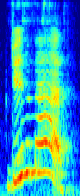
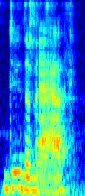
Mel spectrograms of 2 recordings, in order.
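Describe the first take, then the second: First: Higher, louder teasing repeat; playful emphatic. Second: Said in the usual way. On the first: Real, not acted. Vlogger teasing viewers to work out her age. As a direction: nudge viewers, go on, count it.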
